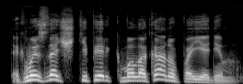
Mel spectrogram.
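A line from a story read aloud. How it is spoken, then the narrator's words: Loud. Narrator (Russian): громко говорил Кузьмичев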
